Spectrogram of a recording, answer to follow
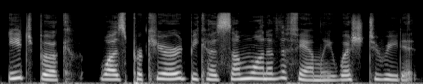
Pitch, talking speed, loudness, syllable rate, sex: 235 Hz, 200 wpm, -17 LUFS, 5.4 syllables/s, female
